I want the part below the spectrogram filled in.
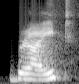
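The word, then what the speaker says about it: bright: जैसे ब्राइट बी आर आई जी एच टी ब्राइट यहां पर हमारे पास जीस जो है ये हमारे पास पास यहां पर क्या है? साइलेंट लेटर है।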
